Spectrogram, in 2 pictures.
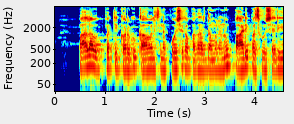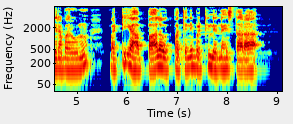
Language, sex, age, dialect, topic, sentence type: Telugu, male, 25-30, Central/Coastal, agriculture, question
